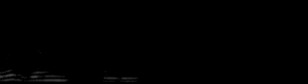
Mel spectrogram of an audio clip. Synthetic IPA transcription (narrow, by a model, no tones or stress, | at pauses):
ɔzʲd͡zʲelˠənəspʲɪt̪sɨalʲnə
